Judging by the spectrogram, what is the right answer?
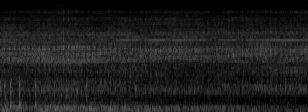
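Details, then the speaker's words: SPTA Mini polisher on Porsche Exclusive carbon wheels. A high, steady whine with light rapid tapping from its hard plastic cover over a metal cover. Harmless cover tapping. "I'm sure you can hear that tapping says a plastic but it's a very hard plastic and it's over metal cover on it so it's just typically that plastic [Music] cover not doing any [Music] damage"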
